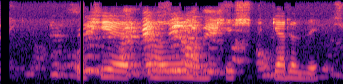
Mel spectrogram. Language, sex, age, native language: Icelandic, male, 11, Icelandic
